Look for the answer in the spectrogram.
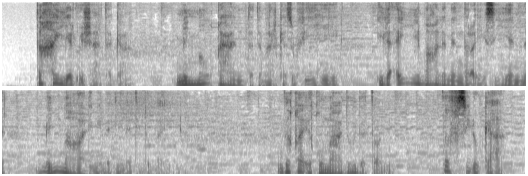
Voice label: arabic commercial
